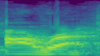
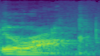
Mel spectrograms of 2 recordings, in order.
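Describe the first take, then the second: First: The name has an English-style pronunciation. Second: The name has a pronunciation closer to native. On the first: No effort is made toward the original pronunciation. The speaker calls it wrong. "he doesn't say Iraq" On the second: It shows respect for the country's own pronunciation. The speaker calls it right. "he says Iraq"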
